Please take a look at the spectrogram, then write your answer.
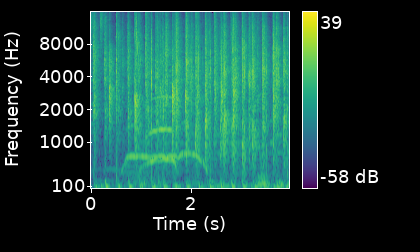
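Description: Steady audience applause on a show set as a guest from the audience comes up to join, dense irregular clapping that stays loud throughout, with a faint whistle-like tone rising and holding briefly in the middle.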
